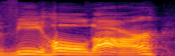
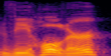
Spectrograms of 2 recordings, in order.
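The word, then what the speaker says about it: Vholdr: away when I sneeze they call this the vold r although they'd probably prefer I pronounce it volder as in beauty is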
